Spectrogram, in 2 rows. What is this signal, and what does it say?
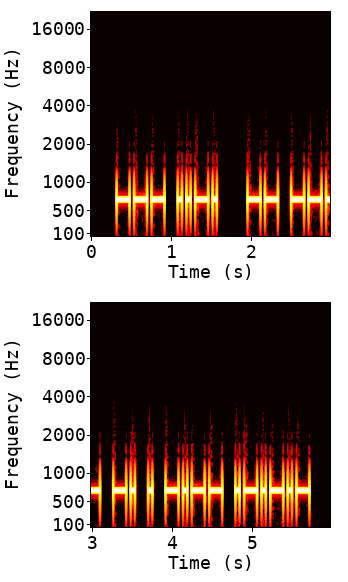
Morse code, heard as a keyed tone, about 22 wpm, 700 Hz. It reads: OF MONEY.
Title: Sentences from Top 1000 Words - Review Part 6 - 22wpm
